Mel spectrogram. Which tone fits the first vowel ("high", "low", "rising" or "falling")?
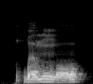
rising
